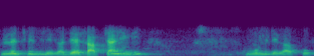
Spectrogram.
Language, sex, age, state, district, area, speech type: Hindi, female, 60+, Uttar Pradesh, Sitapur, rural, conversation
